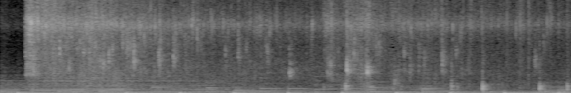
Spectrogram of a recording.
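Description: Garlic dropped into hot oil in an iron wok starts sizzling sharply about a quarter second in, a loud hiss that carries on, with spatula clicks and scrapes as it is stirred.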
